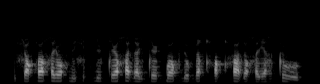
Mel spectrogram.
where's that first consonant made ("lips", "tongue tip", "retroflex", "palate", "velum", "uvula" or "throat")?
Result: palate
